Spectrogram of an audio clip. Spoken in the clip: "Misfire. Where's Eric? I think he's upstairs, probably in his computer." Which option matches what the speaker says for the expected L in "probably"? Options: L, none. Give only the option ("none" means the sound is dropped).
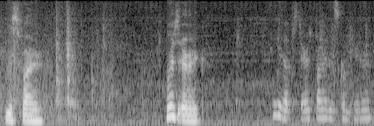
none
